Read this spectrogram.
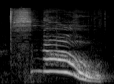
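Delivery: high, loud cry of discovery; storybook cow amazed at the sight; excited exclamation. A narrator's reading. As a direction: shout it with wonder. Character excitedly spots falling feathers.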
